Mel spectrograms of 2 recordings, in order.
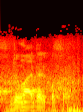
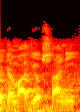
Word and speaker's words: جمادی الاخری: عام طور پر ہم اس کو جمادی الثانی کہہ دیتے ہیں جو تلفظ تو درست نہیں, یہ ہے جمادی جیم کے پیش کے ساتھ جمادی الاخری جمادی الاولی جمادی الاخری.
